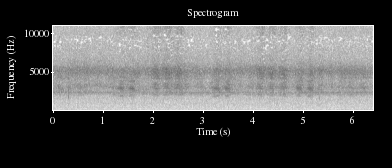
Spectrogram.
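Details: Crickets and other bugs in a steady night-style chorus: high, shimmering pulsed trills layered in several bands, swelling in brief buzzy bursts roughly every second or two, with no other clear sounds.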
